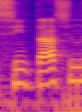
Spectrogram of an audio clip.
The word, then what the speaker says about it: sintaxe: Sintaxe não é sintaxe, não, viu, meu povo? É assim que se fala, ó. Sintaxe, tá? Sintaxe, é meio que a pronúncia é como se fosse com dois S.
